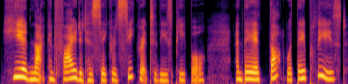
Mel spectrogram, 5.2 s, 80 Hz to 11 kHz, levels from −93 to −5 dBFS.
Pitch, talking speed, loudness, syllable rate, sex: 230 Hz, 195 wpm, -20 LUFS, 5.1 syllables/s, female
